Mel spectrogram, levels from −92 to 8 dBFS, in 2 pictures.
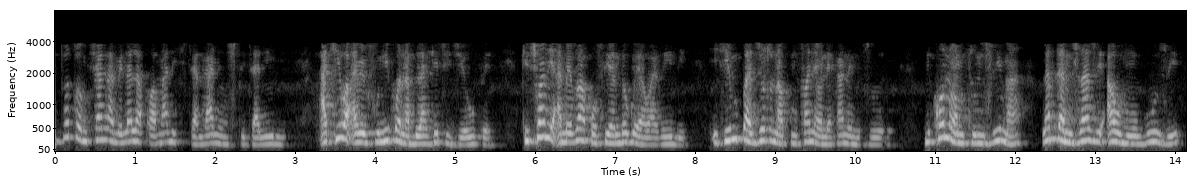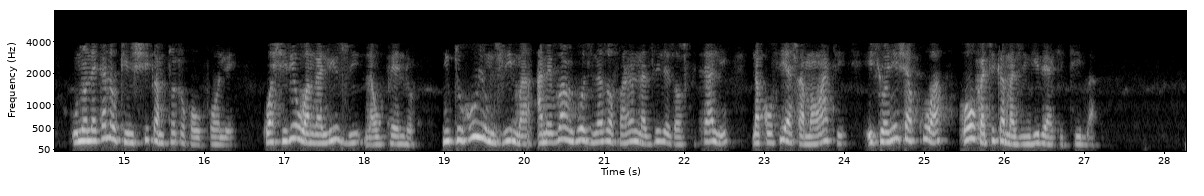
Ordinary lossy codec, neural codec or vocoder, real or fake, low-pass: AAC, 16 kbps; codec, 16 kHz, 8 kbps, FunCodec, trained on Chinese and English, 25 frames a second; fake; 7.2 kHz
